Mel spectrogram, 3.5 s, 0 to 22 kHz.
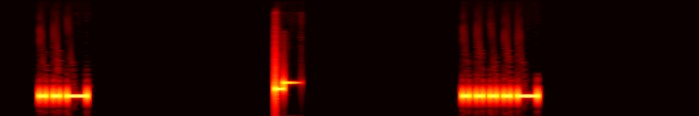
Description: Morse code, heard as a keyed tone, about 36 wpm, 700 Hz. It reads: U 4
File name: Single-Letter-Number-35wpm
